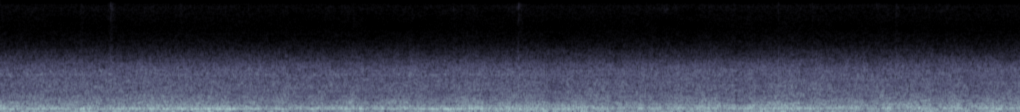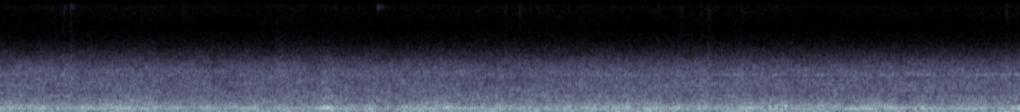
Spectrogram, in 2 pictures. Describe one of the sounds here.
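A bus rattles and its tyres roar on the road.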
